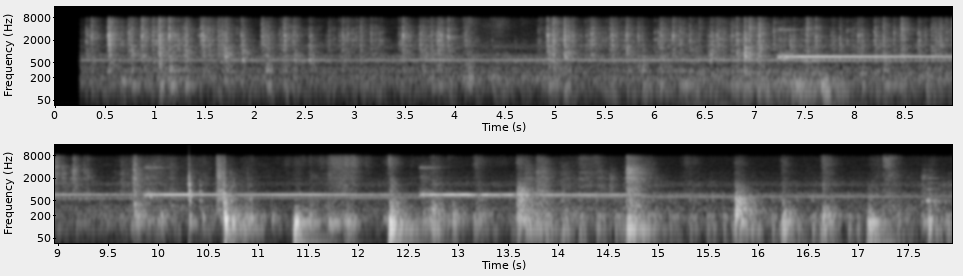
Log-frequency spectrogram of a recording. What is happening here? I'm working on the Computer and can be heard typing on the keyboard. Then the bell rings and I get up and walk to the Door to open it.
